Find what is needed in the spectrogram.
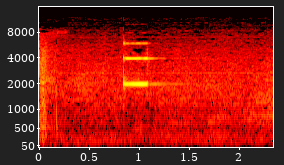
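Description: A single short electronic beep, one steady tone about a third of a second long, about a second in, over faint hiss: the keying tone of a mission radio loop, like the one that opened the transmission just before.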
